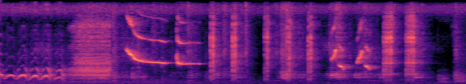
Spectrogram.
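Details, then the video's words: Myna song from a lure recording intended to make other mynas reply: bouncing looped whistles, a hiss, two loud descending whistled slurs, then scattered clicks and squeaky chirps. "PANCINGAN / MASTERAN SAKTI UNTUK SEMUA JENIS JALAK, JALAK APA SAJA AKAN NYAUT | MYNAH BIRD"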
